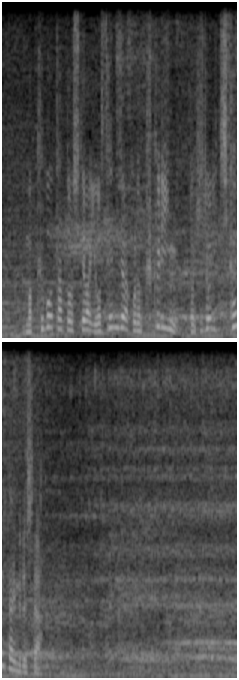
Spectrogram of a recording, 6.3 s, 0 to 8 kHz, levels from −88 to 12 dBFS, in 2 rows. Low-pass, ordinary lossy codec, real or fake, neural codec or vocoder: none; none; real; none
